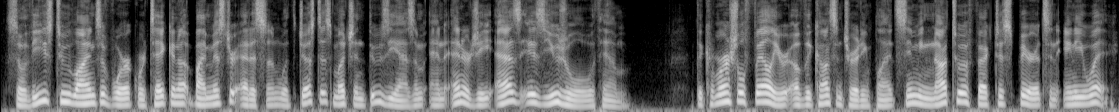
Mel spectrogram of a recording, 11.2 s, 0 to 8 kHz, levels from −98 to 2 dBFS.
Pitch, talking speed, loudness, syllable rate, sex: 140 Hz, 215 wpm, -16 LUFS, 6.0 syllables/s, male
